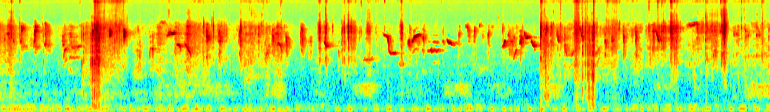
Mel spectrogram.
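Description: Small birds chirping with short, quick calls scattered throughout, faint against a low steady background, with a few sharp clicks and rustles close by.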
